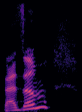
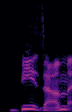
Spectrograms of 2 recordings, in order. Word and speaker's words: besom: to say that because for me it looks like it ought to be Besim but apparently it's pronounced besom and you can download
